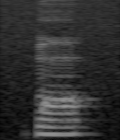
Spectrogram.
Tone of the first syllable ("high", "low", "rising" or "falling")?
high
